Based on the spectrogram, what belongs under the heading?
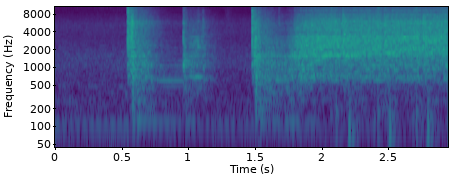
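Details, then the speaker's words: TrailMaster Mini XRX go-kart with freed-up clutch and chains, starter run from a charger on 2 amp setting with choke up: sluggish drawn-out cranking bursts, then engine catches and runs; slow cranking from weak power supply, not a bad starter. "that is because this thing is on 2 amp and on 2 amp it's you know it's not as strong as a battery but need you start right up"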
